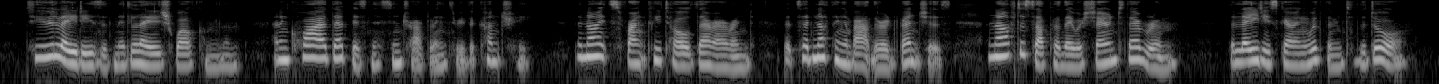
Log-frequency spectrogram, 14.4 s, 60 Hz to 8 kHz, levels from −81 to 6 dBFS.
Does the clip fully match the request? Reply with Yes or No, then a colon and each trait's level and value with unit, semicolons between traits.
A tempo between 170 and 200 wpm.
Yes: average, 190 wpm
